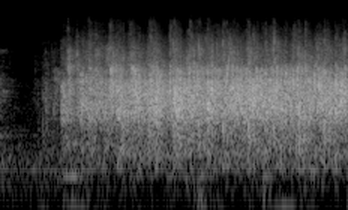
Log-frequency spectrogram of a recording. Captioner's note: audience clapping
